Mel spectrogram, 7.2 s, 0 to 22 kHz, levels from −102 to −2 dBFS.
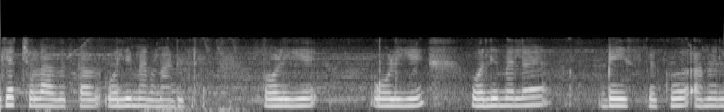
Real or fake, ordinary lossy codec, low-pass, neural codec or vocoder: real; none; 5.4 kHz; none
